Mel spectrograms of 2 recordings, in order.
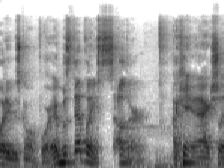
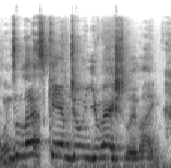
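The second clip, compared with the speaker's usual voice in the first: higher quoted jab; 12 semitones higher than usual. Retold or imitated. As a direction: toss off fifty's line a touch higher. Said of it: "It's like when fifty said".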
